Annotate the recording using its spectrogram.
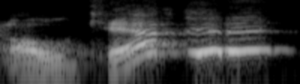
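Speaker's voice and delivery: high, surprised mock voice of someone impressed. Imitating an outsider who is impressed Kev did it. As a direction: squeak it out like an amazed outsider.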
